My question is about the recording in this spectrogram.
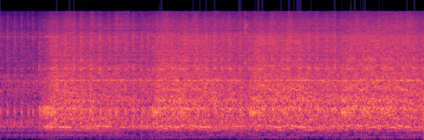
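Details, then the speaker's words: Two-stroke scooter starting and running after a makeshift repair of a mechanically damaged carburetor (top cap glued) and a patched carburetor-to-reed flange rubber: catches at once, sharp steady buzz with clean pickup; runs normally. "Neverovatno, fantastično radi. Nikad ne bi rekao, izgleda mi krš, krpan karburator."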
